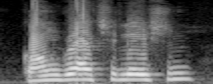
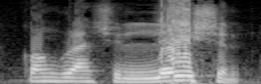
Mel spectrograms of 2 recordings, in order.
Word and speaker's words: congratulation: congratulation but congratulation okay generally we always have the stress in the beginning congratulation that's incorrect the correct pronunciation is congratulation yes congratulation we have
